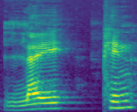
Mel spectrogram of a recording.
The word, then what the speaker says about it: Leypin: once again under Amazon it is called the lay pin which is spelled L e Y P I n selfie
